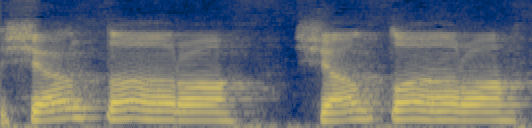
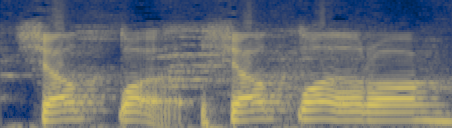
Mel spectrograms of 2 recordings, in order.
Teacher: ta merupakan qalqalah, berikan pantulan dan bulatkan mulut, jangan pepeskan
